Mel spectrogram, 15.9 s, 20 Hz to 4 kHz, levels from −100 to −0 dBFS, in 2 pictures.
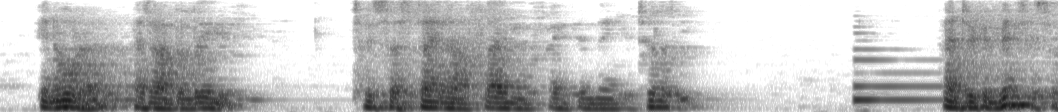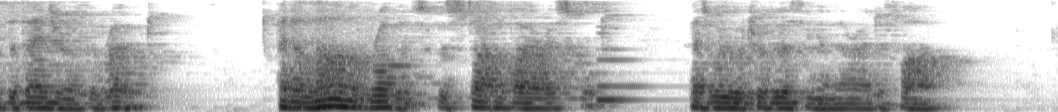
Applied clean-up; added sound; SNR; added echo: classical method WPE with log-MMSE.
